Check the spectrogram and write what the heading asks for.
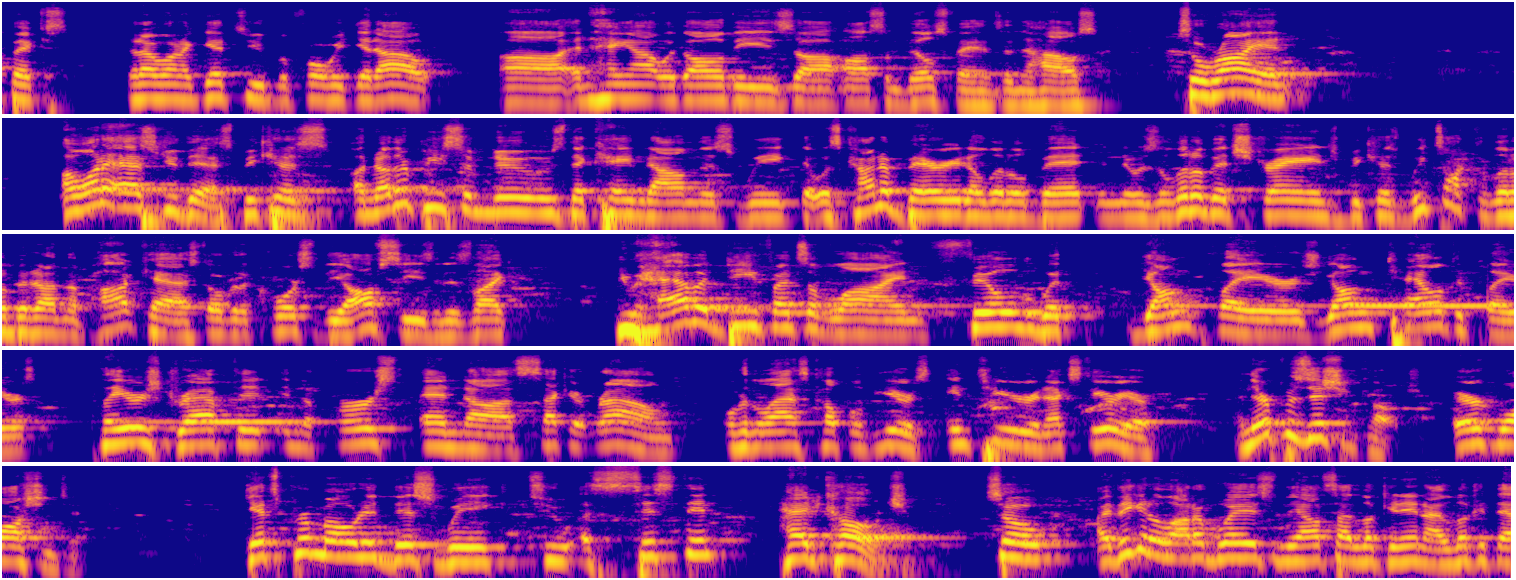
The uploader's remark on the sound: Live from Wingnutz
